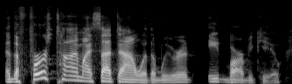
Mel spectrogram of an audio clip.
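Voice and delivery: ordinary delivery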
